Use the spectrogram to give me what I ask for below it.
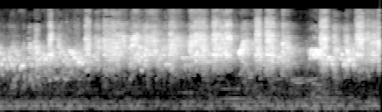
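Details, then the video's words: Several clearwing budgies chirping and warbling together in a dense, unbroken high-pitched chatter, with a brief lull near the end and a constant low electrical hum beneath. "CLEARWING BUDGIES . ক্লিয়ার উইং বাজরিগার পাখি ।"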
